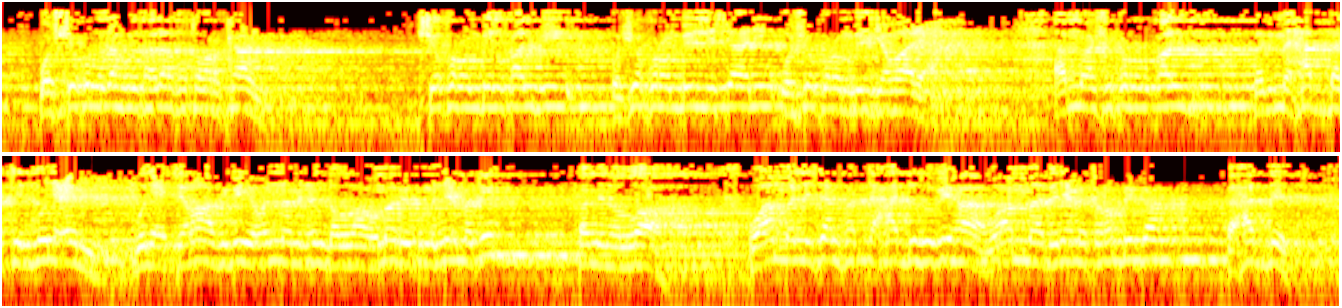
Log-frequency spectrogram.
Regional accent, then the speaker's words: Saudi Arabia; في بلادنا السعودية

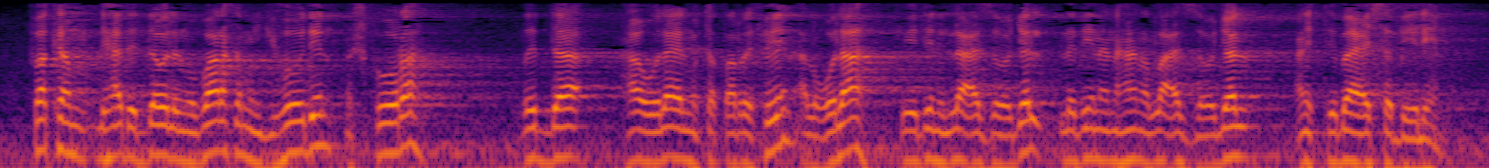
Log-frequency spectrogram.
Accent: Saudi Arabia; في بلادنا السعودية

